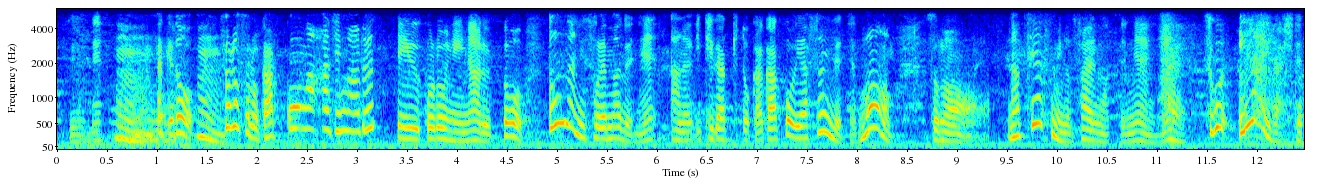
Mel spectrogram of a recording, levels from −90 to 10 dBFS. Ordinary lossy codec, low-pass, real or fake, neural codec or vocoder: Opus, 24 kbps; 5.4 kHz; fake; codec, 16 kHz in and 24 kHz out, 2.2 kbps, FireRedTTS-2 codec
